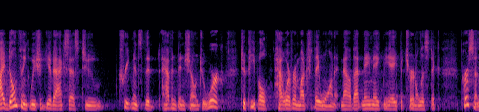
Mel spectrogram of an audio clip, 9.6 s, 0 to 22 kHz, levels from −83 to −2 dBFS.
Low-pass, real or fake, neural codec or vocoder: 7.2 kHz; real; none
